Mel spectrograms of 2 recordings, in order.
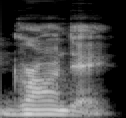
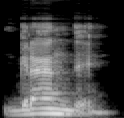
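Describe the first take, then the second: First: It is said with an American accent. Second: It is said with a Spanish accent.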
